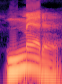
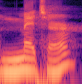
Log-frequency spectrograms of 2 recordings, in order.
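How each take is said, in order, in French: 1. Le t est battu, comme un r rapide. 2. Le t est un son t clair. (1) "un américain va dire matter" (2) "Un britannique va dire matter"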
